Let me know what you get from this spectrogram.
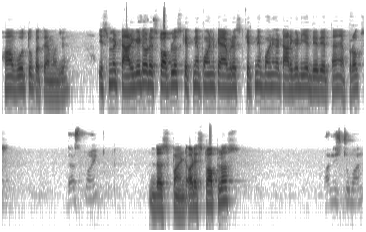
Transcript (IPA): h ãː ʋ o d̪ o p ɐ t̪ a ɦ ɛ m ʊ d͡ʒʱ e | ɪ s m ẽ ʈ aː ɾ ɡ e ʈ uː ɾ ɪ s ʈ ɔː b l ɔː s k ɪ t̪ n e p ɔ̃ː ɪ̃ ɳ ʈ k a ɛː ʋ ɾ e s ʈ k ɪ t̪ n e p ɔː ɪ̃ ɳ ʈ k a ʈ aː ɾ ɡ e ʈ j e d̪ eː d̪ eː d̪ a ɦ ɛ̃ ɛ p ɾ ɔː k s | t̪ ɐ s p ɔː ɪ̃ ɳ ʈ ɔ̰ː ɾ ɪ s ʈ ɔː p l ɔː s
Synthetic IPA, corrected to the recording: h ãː ʋ o t̪ o p ɐ t̪ a ɦ ɛ m ʊ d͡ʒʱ e | ɪ s m ẽ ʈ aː ɾ ɡ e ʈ ɔː ɾ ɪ s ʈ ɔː p l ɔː s k ɪ t̪ n e p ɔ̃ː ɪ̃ ɳ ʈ k a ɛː ʋ ɾ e s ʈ k ɪ t̪ n e p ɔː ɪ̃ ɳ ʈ k a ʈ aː ɾ ɡ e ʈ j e d̪ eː d̪ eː t̪ a ɦ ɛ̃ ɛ p ɾ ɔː k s | d̪ ɐ s p ɔː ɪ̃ ɳ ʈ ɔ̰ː ɾ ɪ s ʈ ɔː p l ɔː s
